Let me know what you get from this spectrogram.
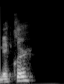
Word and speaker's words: Michler: But we are joined today by Ryan Michler. Tell me if I said that wrong, but I think I said it right.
